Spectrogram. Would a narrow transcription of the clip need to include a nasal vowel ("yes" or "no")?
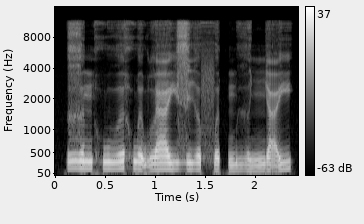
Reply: no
